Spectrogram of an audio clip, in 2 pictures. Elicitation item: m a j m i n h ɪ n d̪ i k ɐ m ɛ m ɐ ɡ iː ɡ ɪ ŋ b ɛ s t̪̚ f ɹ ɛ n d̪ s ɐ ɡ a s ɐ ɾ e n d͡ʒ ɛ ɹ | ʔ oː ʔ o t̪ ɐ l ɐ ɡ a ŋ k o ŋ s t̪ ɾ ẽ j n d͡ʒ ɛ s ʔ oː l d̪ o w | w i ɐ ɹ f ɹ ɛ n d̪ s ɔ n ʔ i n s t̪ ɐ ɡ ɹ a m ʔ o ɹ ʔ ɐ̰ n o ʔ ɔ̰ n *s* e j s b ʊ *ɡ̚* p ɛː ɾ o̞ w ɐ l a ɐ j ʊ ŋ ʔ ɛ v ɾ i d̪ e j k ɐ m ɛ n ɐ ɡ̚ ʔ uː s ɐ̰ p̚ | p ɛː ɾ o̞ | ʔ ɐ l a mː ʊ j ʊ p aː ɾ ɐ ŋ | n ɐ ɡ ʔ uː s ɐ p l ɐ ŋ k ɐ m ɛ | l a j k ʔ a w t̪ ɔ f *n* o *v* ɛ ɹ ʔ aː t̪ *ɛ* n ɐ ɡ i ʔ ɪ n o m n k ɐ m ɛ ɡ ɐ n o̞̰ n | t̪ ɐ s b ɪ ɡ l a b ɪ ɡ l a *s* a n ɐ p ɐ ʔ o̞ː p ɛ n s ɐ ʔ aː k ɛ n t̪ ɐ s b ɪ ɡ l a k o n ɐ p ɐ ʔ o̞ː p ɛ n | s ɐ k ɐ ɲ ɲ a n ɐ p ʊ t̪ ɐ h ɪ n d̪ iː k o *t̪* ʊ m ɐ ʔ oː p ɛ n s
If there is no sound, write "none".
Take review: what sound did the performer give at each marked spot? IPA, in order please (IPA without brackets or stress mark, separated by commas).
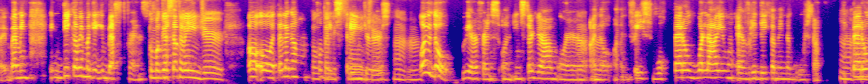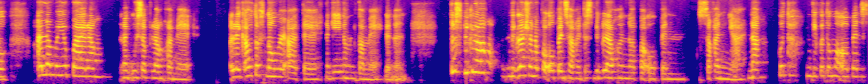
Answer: f, k̚, n, w, ɛ, ʃ, t̪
